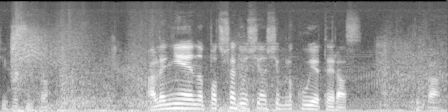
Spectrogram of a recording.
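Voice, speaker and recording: A man commenting on his gameplay with a friend, swearing constantly and bursting into furious shouting. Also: mid-range voice, animated, moderate pace, noisy background. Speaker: gaming streamer.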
